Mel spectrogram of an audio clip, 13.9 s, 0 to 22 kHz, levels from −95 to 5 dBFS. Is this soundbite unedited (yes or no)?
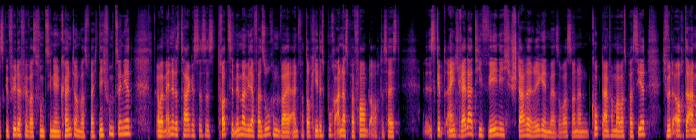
yes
